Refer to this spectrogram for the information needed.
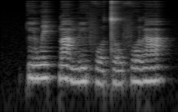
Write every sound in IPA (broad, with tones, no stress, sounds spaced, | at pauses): k ĩ˧ w e˦ ɡ͡b ã˦˨ m ĩ˧ f o˨ t o˨ f o˧ l ã˦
